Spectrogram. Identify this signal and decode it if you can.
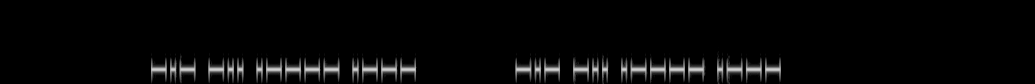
Morse code, heard as a keyed tone, about 25 wpm, 700 Hz. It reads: KD1J KD1J
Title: USA Call Signs - 4 Characters - Repeated 2x - 25wpm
